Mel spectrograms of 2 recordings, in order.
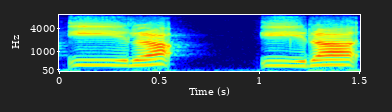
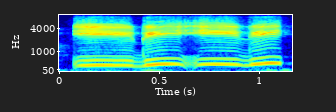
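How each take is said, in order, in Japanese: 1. 各rの後の母音はaです。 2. 各rの後の母音はiです。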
